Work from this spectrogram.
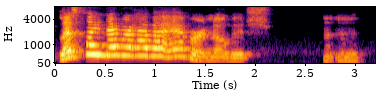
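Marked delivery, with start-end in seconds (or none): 0.0-1.6 high, loud imitation of an eager game starter; mock party excitement. Mocking a tipsy friend starting a drinking game, mock excitement. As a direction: squeal it out, mocking the instigator. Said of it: "they wanna start the game".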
